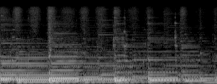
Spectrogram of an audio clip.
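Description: Background music led by a strummed acoustic guitar, with a new chord about every half second.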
